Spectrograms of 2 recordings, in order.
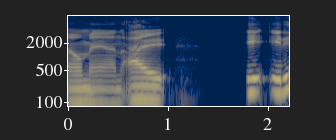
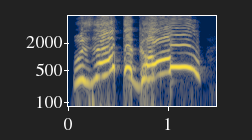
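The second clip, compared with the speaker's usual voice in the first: incredulous; 12 dB louder, slower than usual. Retold or imitated. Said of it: "And I was like".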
